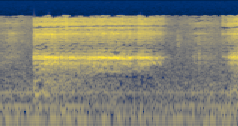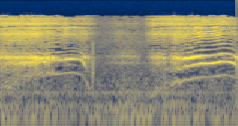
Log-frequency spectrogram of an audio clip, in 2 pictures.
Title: baby ngorok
